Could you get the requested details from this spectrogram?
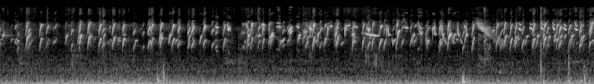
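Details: European goldfinches in a group twittering chorus, offered as mating and readiness calls to stir silent males into song: dense, overlapping high chirps and trills run without pause, with a few faint low knocks underneath.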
